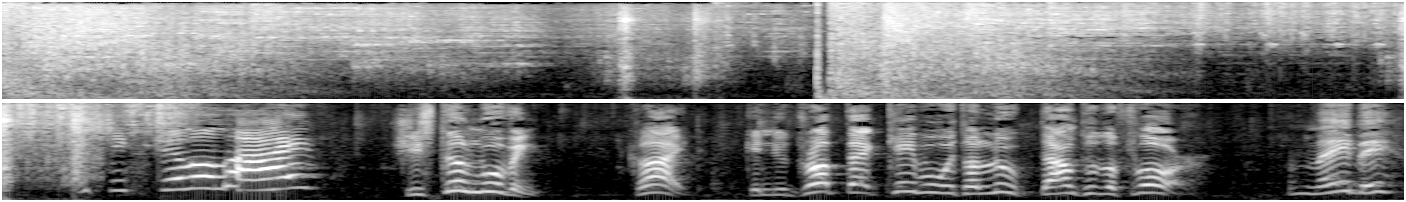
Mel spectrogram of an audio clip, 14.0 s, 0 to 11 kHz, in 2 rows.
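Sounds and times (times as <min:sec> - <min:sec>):
falling debris crashing: 0:00.0 - 0:07.8
storefront glass shattering from gunshots: 0:00.0 - 0:08.2
gunshot cracks: 0:04.1 - 0:05.2
speech: 0:07.7 - 0:14.0.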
